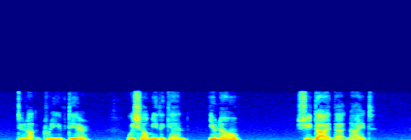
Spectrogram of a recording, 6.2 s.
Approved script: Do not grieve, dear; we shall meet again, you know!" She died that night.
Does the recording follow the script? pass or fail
pass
